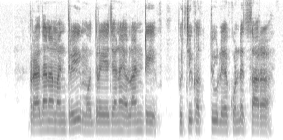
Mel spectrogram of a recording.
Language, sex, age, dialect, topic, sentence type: Telugu, male, 18-24, Central/Coastal, banking, question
